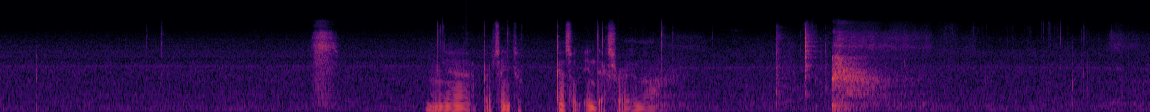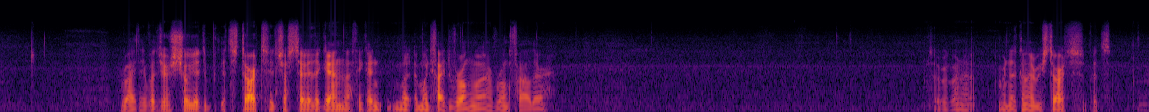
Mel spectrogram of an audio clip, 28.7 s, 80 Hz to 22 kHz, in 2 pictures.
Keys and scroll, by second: 25.0 alt+F4, 26.0 alt+Tab, 28.1 alt+Tab, 28.6 alt+Tab.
